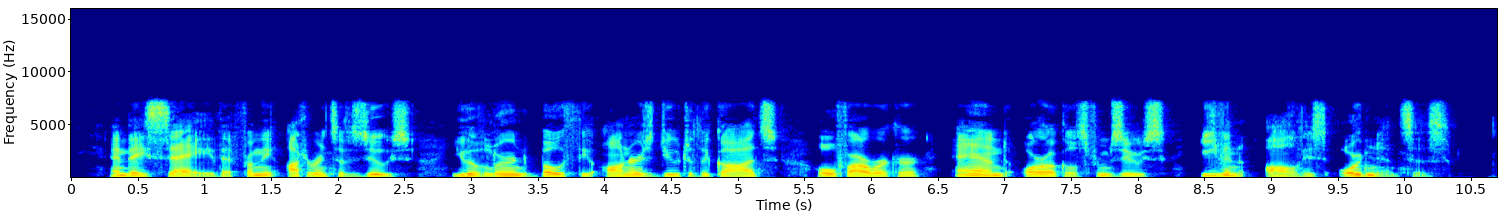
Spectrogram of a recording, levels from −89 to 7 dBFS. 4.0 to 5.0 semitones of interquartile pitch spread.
No: average, 3.4 semitones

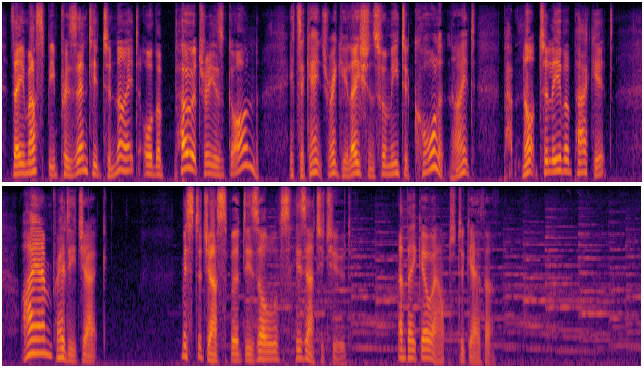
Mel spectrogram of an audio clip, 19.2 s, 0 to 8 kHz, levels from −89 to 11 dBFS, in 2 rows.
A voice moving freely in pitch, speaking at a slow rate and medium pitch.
Yes: wide, 6.3 semitones; slow, 125 wpm; medium, 145 Hz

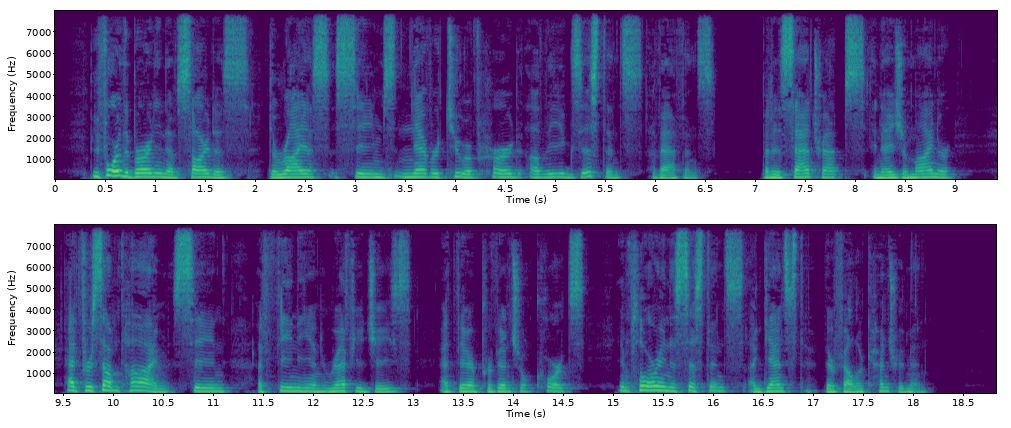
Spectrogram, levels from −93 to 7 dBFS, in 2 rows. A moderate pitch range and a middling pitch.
Yes: average, 3.0 semitones; medium, 155 Hz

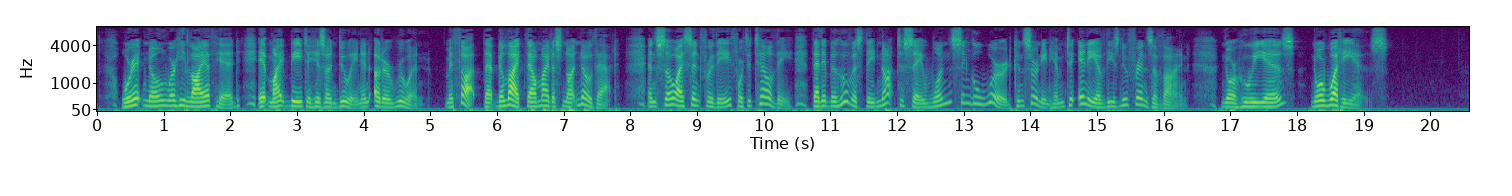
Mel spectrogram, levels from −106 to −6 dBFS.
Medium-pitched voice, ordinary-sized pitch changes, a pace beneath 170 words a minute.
No: medium, 165 Hz; average, 4.2 semitones; average, 180 wpm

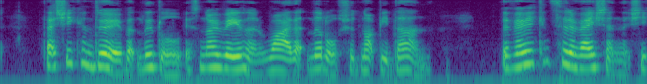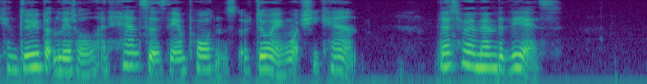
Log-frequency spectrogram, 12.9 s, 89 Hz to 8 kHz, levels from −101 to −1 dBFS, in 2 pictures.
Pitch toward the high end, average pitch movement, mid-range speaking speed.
Yes: high, 205 Hz; average, 4.0 semitones; average, 170 wpm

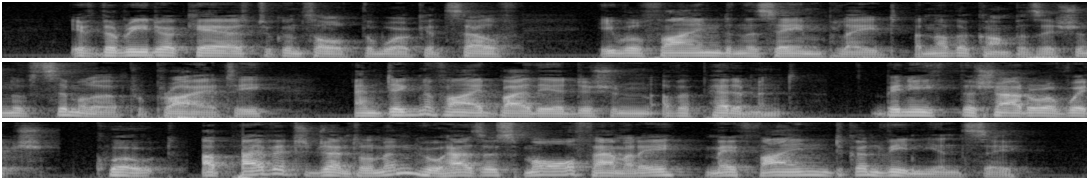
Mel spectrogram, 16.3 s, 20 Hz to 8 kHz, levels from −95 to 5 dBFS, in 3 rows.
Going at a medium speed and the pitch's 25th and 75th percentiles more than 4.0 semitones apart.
Yes: average, 165 wpm; average, 4.7 semitones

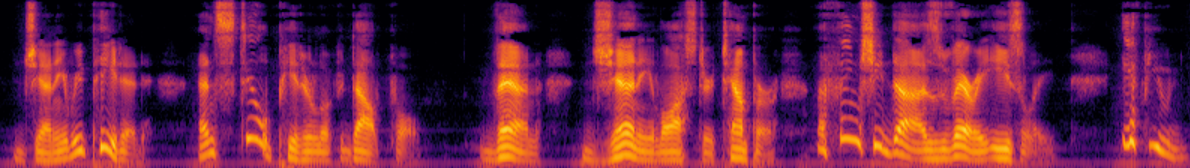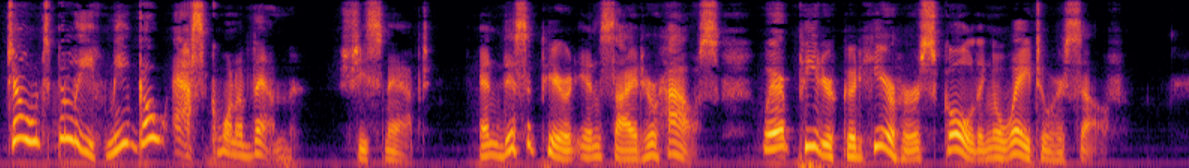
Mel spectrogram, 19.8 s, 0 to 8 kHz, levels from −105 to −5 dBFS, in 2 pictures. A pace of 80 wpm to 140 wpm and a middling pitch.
Yes: slow, 135 wpm; medium, 145 Hz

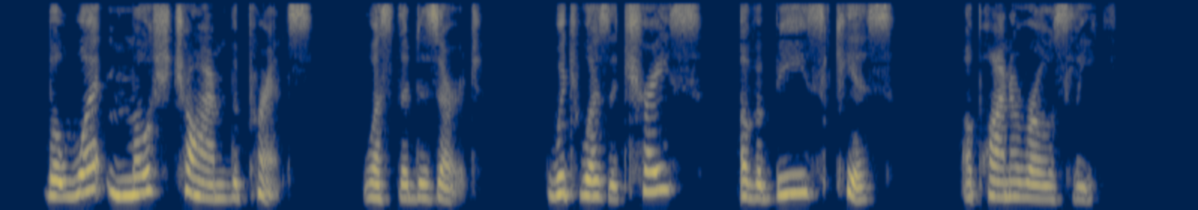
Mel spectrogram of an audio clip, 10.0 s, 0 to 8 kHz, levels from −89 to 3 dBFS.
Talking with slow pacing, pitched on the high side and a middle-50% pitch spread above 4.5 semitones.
Yes: slow, 125 wpm; high, 215 Hz; average, 5.0 semitones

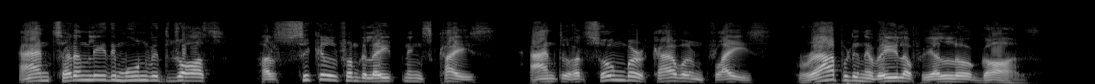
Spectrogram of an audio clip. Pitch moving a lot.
Yes: wide, 5.8 semitones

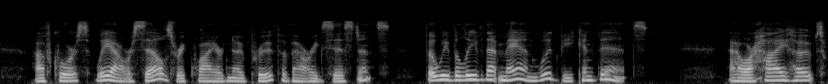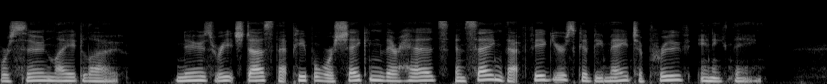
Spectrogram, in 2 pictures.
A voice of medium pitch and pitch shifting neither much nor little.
Yes: medium, 175 Hz; average, 4.2 semitones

